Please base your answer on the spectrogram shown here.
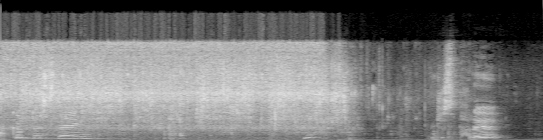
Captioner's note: water running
